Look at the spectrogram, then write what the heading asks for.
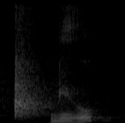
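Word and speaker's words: ν: 어떻게 쓰냐면 읽을 땐 어떻게 읽냐면 뮤라고 읽어. 알겠죠? 뉴 아니 아니 아니 아니 뉴라고 읽고요.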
